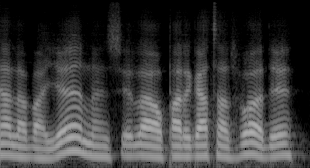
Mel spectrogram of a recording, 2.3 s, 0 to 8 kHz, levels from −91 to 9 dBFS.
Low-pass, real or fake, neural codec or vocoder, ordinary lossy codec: none; fake; codec, 16 kHz, 0.3 kbps, FocalCodec; none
